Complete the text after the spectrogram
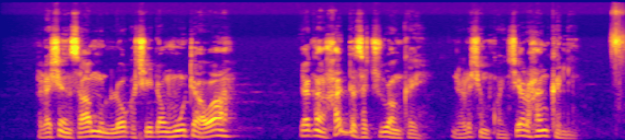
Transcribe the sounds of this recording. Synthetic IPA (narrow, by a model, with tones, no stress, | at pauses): ɽɐ˦ʃɪ˨nsaː˦mʊ˨nloː˦kɐ˨t͡ʃiː˦dɔ˦ŋhuː˦taː˨waː˦ | ja˦kɐ˨ŋha˦dːɐ˨s̬a˨t͡ʃiː˦wɔ˨ŋka˦j | da˨ɽɐ˦ʃɪ˨ŋkʷɐ˨nt͡ʃɪ˦jɐ˨rɦa˦ŋkɐ˨liː˦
